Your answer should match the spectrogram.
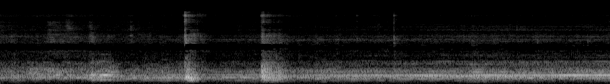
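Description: Two sharp thuds about two-thirds of a second apart, over a steady muffled background hum.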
